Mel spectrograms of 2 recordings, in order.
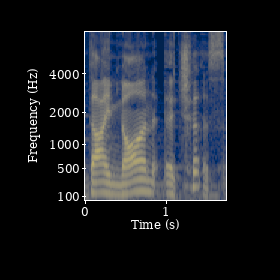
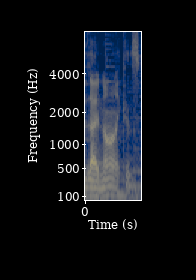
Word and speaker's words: Deinonychus: the way you guys that's actually how you say it i remember how to google it the first time i thought it was dai nan a chess but it's actually dinonicus it's a pretty good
